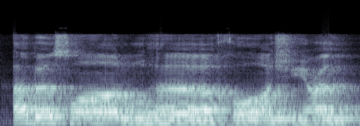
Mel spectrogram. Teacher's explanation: حمزہ بالجہر ادا ہوگا، با ساکن میں قلقلہ، صاد پر، الف مدہ بھی پر، را بھی پر، ہا الف مدہ ہے، 2 حرکات لمبا ہے.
